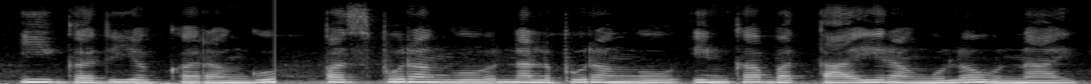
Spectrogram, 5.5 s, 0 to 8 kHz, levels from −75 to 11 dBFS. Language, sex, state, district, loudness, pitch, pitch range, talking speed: Telugu, female, Telangana, Hyderabad, -14 LUFS, 210 Hz, 195-225 Hz, 130 wpm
